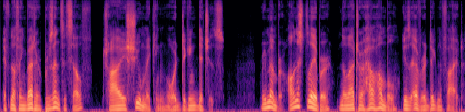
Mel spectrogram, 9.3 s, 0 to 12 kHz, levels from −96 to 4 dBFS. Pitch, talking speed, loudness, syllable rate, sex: 105 Hz, 130 wpm, -20 LUFS, 4.6 syllables/s, male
